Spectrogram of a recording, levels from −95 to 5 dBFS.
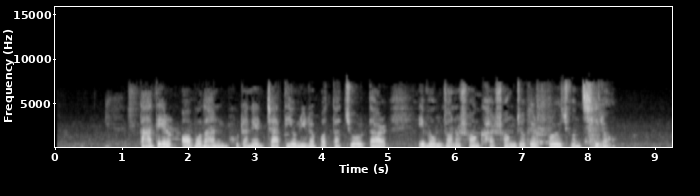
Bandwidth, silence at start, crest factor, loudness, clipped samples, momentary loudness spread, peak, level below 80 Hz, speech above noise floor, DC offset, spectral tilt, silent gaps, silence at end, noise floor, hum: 7.8 kHz; 0.8 s; 18 dB; -18 LUFS; under 0.1%; 7 LU; -2 dBFS; -60 dBFS; 33 dB; under 0.1%; -4.5 dB/octave; none; 0.85 s; -51 dBFS; none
